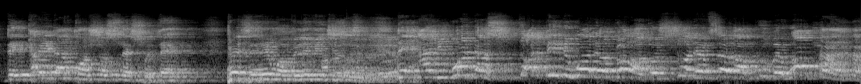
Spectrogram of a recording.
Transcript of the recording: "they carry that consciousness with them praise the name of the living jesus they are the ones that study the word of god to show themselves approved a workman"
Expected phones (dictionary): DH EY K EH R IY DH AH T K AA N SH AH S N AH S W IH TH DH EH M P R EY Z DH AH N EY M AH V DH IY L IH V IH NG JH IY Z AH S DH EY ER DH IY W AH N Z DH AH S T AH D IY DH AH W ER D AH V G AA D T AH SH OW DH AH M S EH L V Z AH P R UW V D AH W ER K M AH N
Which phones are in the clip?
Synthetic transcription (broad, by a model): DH EY K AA R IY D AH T K AA N SH AH S N AH S W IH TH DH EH M P R EY Z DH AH N EY M AH V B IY L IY V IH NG JH IY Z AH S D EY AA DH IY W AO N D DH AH S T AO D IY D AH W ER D AH V G AA D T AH SH OW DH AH M S EH L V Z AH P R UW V AH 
